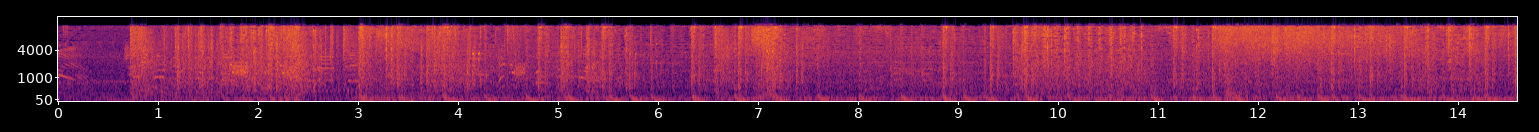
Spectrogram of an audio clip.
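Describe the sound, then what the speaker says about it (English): Sustained gunfire in the video game Watch Dogs Legion, rapid dense shots and bursts continuing throughout over a heavy low rumble, with voices occasionally heard in the mix. "Gunfire!"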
